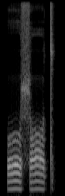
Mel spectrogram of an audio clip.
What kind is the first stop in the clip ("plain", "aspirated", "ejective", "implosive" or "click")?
plain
